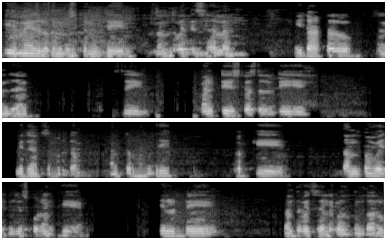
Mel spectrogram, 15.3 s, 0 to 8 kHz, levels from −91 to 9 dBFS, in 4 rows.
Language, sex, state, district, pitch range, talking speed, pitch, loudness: Telugu, male, Andhra Pradesh, Srikakulam, 125-130 Hz, 80 wpm, 125 Hz, -21 LUFS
